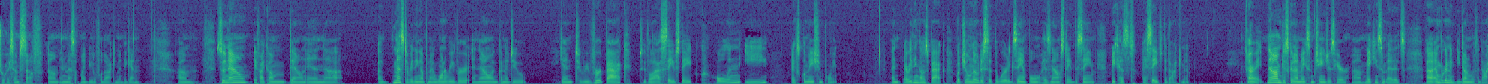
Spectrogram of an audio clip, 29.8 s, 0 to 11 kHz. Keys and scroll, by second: 0.3 d, 11.6-12.9 typing, 16.5 Return, 22.3-23.9 typing.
